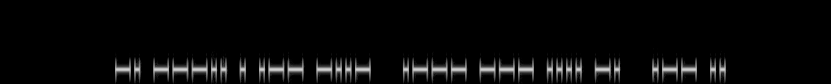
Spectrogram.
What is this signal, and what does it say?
Morse code, heard as a keyed tone, about 25 wpm, 700 Hz. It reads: N8EWX JOHN WI
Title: K1USN SST QSO Practice - 25wpm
